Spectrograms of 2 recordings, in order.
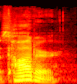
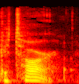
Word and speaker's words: Qatar: Why do we always say Qatar? – I don't know why. I think it was probably just like people mispronouncing it on the news originally.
